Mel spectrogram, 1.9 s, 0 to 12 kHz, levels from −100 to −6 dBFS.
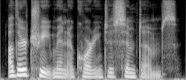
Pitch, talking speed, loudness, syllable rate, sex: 170 Hz, 160 wpm, -19 LUFS, 6.0 syllables/s, female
